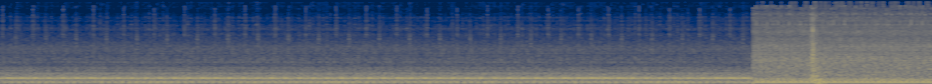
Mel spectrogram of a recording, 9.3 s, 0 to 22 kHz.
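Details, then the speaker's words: 1989 Volvo 740 GL saloon left in a field for at least 3 years, started straight up with compression confirmed and no coolant in it. A steady, even idle with a low constant hum and no knocks or misses. A smooth, normal idle. "and it started straight up like it's in use every day so um good news terrible for Content absolutely terrible for Content"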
